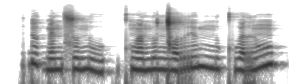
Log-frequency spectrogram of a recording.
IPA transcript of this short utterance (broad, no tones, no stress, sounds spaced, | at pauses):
ɗ ɵ ɡ͡b æ̃ n s o n u | kʷʰ ɑ̃ n o ŋ͡ǀ ɔ r ʉ m n u kʷʰ ɑ r ũ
